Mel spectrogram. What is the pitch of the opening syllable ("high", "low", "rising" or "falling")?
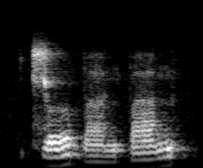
rising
